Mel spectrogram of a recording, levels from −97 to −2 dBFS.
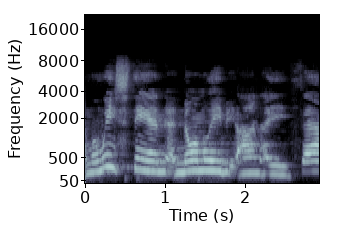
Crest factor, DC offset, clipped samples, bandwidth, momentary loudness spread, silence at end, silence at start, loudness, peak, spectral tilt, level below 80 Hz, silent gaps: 14 dB; under 0.1%; under 0.1%; 8.6 kHz; 8 LU; 0 s; 0 s; -32 LUFS; -16 dBFS; -5 dB/octave; -82 dBFS; none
